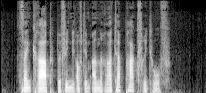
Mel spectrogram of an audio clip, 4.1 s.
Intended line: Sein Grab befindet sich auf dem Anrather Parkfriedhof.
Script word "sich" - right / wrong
wrong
